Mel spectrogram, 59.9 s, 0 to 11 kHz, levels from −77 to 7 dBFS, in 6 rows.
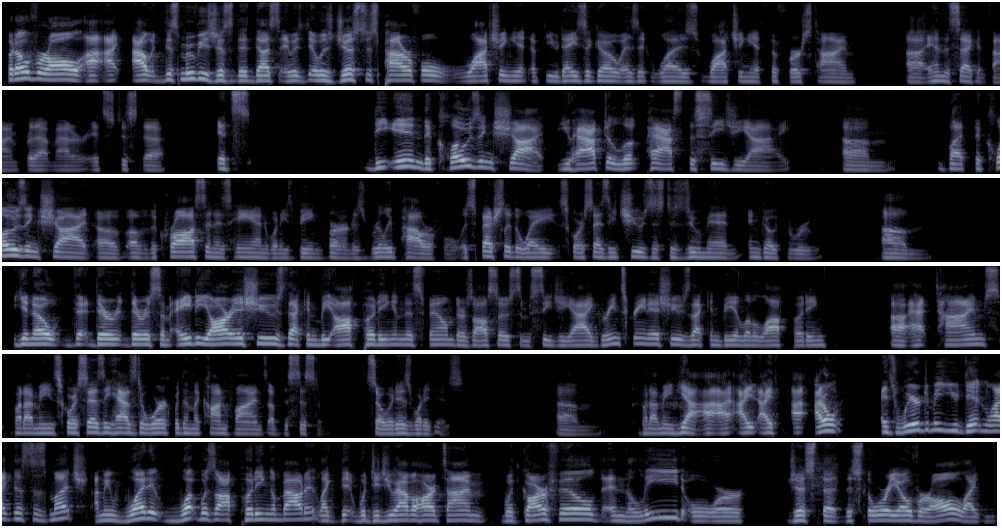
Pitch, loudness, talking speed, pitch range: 145 Hz, -29 LUFS, 190 wpm, 130-165 Hz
